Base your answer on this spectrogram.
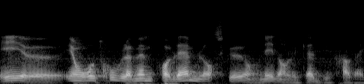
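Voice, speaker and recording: The pace is moderate. The speaker is a man. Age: 60s. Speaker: entrepreneur and mediator. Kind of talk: interview. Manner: hesitant, many fillers.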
